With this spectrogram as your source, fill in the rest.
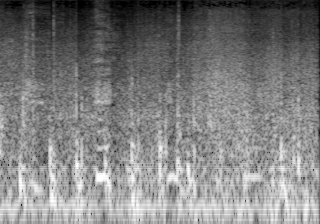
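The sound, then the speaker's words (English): A boat being cast off from a pier by two men: a steady low motor rumble with rhythmic knocks and water sloshing, continuous throughout with no voices. “He watched the two men nervously casting off the boat under Rose's glowing eyes.”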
